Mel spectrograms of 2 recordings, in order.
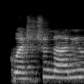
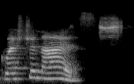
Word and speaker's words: questionnaire: क्वेश्चनारियो नहीं, क्वेश्चनायर्स, ठीक है। That is called क्वेश्चनायर्स। क्वेश्चनायर, okay, correct it's pronunciation.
